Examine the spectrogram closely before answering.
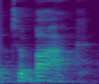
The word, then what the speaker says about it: Tabac: And what I'm going to do is I'm going to do back to back to back. Tabac or Tabac. I'm going to say Tabac because it rhymes with back to back to back.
